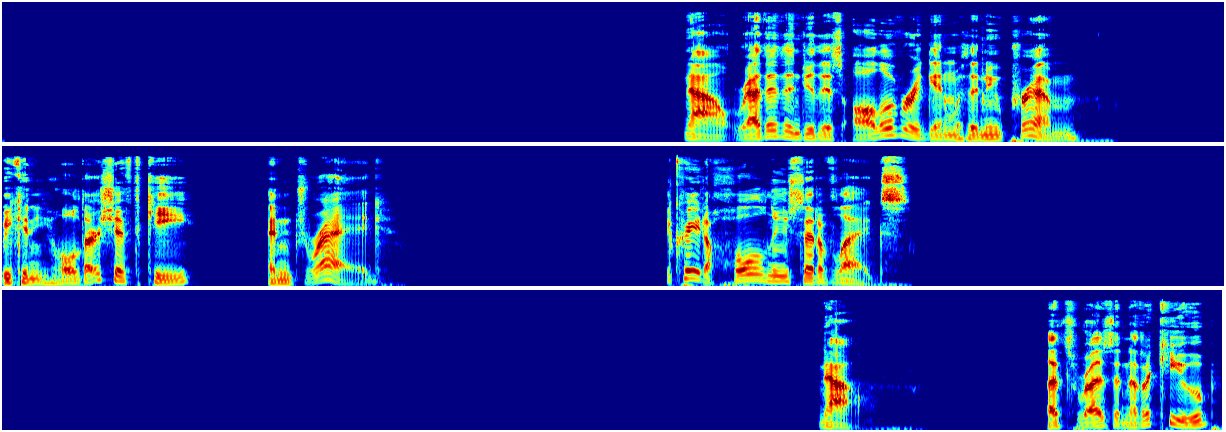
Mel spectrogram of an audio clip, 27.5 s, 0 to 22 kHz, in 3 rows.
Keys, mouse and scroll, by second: 2.6 alt+click, 4.2 alt+click, 7.8 alt+click, 11.5 shift+click, 15.3 alt+click, 20.4 alt+click, 23.3 ctrl+alt+click.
